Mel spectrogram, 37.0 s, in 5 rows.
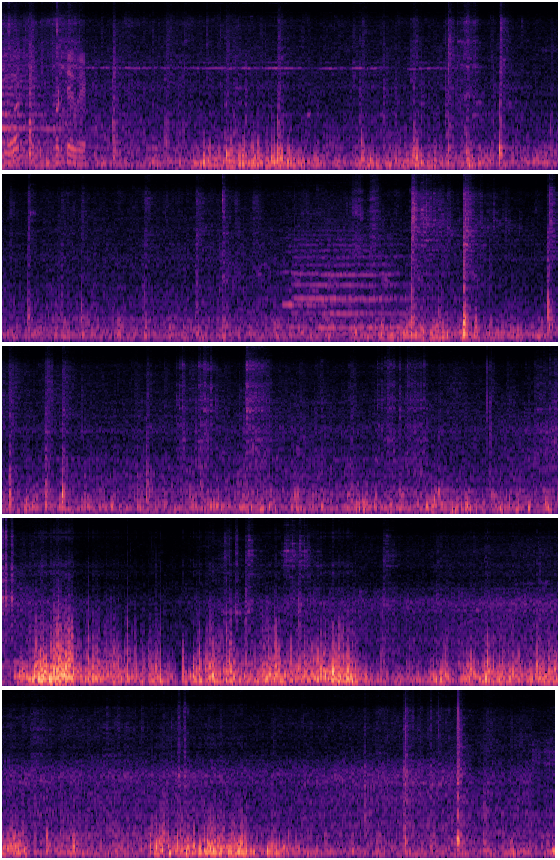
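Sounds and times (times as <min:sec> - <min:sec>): locomotive horn: 0:00.0 - 0:02.3, 0:11.1 - 0:13.2
high wheel squeal: 0:00.0 - 0:06.5
wheels clicking over rail joints: 0:00.0 - 0:23.0, 0:24.8 - 0:28.4, 0:29.3 - 0:36.7
train rumble: 0:00.0 - 0:37.0.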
